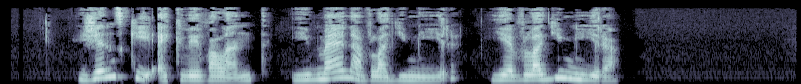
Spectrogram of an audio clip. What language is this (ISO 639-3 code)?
ces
